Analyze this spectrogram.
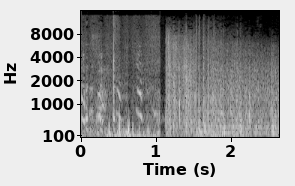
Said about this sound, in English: Then a huge storm popped up during their scale-down ceremony. And literally as the couple were saying their vows, lightning struck.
